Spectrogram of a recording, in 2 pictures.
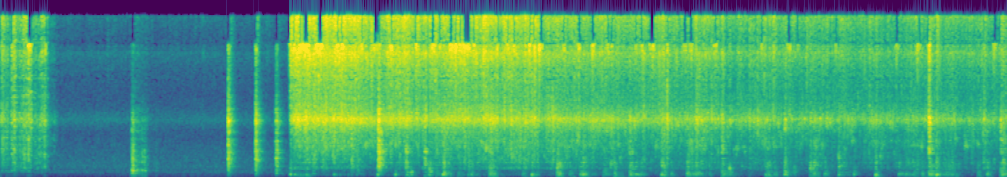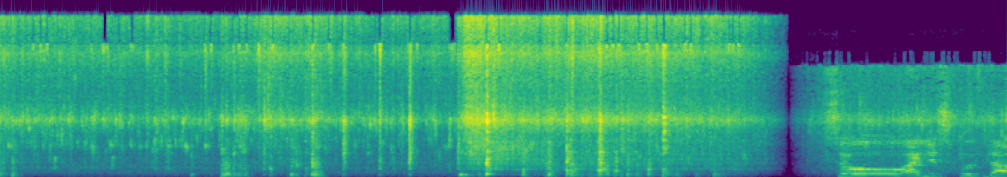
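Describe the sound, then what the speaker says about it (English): Onion and tomatoes sauté in hot oil inside a casserole, giving a continuous close sizzle with intermittent stirring scrapes and clatter, briefly dropping away near the end before a voice speaks. "Then, when it's hot, I'll start sauteing the onion and tomatoes."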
